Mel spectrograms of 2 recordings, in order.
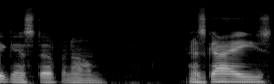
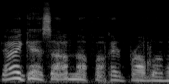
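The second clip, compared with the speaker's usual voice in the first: high, put-on whine of protest; mock the man in a high voice; aggrieved man. Raging man answers the driver, aggrieved. Acts out the raging man's reply.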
